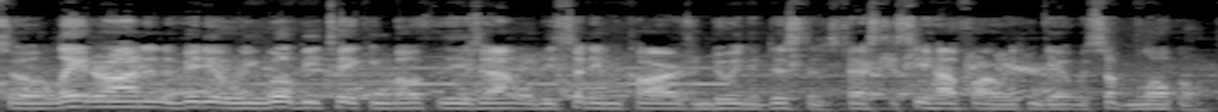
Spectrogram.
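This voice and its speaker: A man's voice: mid-range voice, level tone, a little fast, hardly any pauses. A man giving a casual hands-on product review as a video host, explaining features plainly and step by step as he handles the gear. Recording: clearly noisy home-made recording.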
